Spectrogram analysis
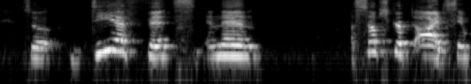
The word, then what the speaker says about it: DFFITS: The first one's called or referred to verbally as DF fits. So notice I don't say it's DFFITS. I actually pronounce it DF fits.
